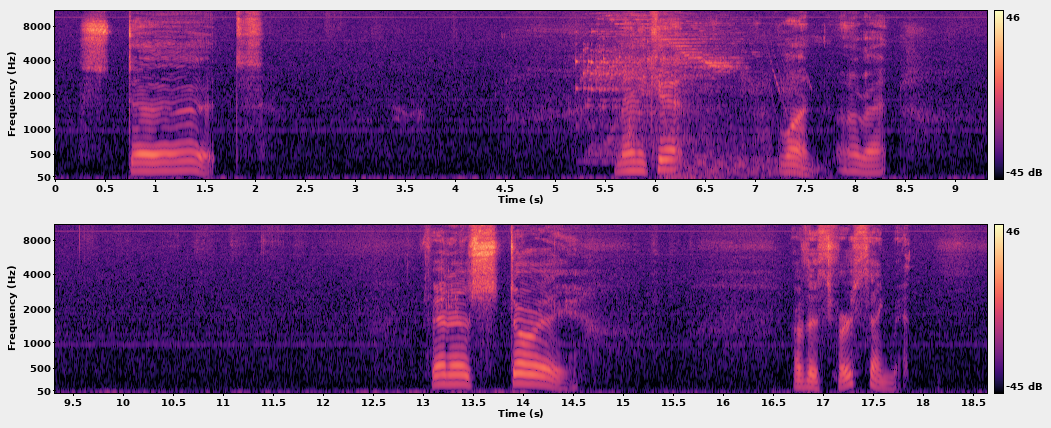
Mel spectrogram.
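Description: Short electronic menu tones sweep down in pitch, several times.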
